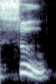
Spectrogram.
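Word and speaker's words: T'Su: He standeth betwixt us and the all light, to sue, or sue with the T quiet. To sue is spelled T like T'Challa. T apostrophe S-U. I just say Sue.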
